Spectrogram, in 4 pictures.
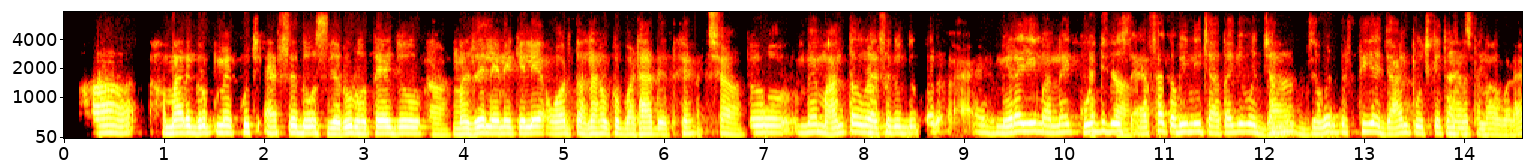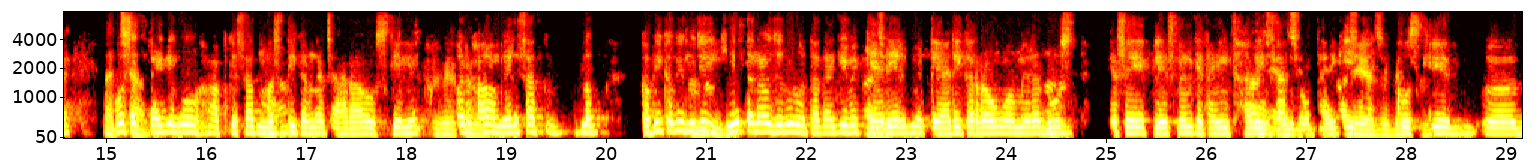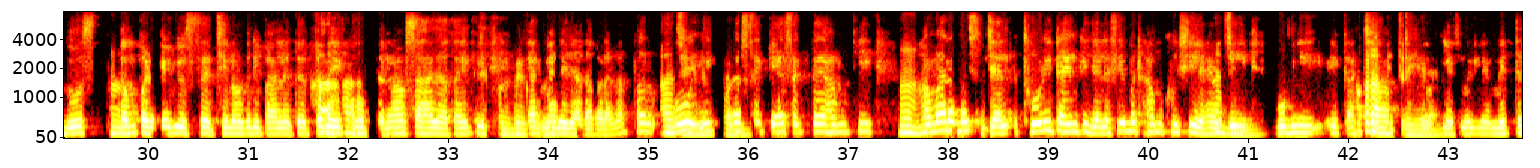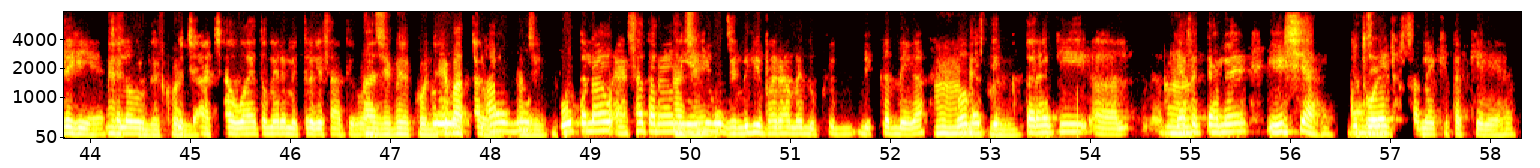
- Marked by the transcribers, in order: static; in English: "ग्रुप"; laughing while speaking: "और तनाव को बढ़ा देते हैं"; distorted speech; in English: "करियर"; in English: "प्लेसमेंट"; in English: "टाइम"; chuckle; in English: "टाइम"; in English: "जेलसी बट"; in English: "प्लेसमेंट"; other background noise
- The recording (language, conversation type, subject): Hindi, unstructured, क्या आपको लगता है कि दोस्तों से बात करने से तनाव कम होता है?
